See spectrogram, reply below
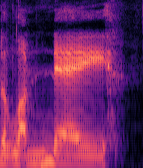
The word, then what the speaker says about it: alumnae: The main place where this pronunciation thing comes up in people's lives is the question of how do you pronounce alumni with an I or alumni with an AE? And I pronounce them alumni and alumni. Alumni is male, alumni is female, but most people pronounce it, I think, alumni. If it's nigh on the end. – Right. – And alumnae. – Yeah. – For an AE.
